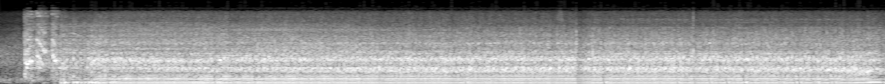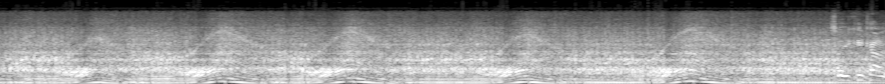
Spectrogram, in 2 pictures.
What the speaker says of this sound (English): let's push the button and we'll crank it up and take a look at that tachometer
